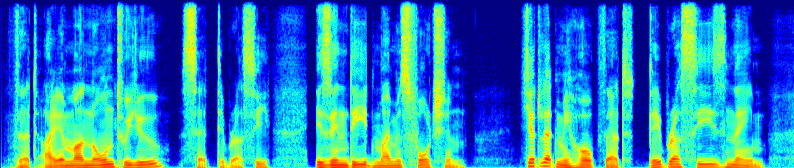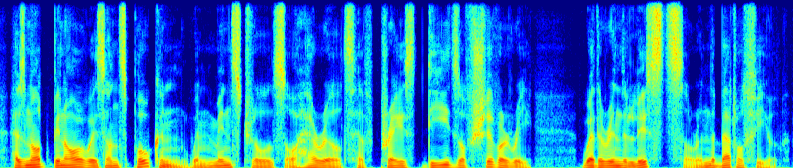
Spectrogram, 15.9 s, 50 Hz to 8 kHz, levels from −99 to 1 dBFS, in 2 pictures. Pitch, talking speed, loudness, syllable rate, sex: 95 Hz, 165 wpm, -20 LUFS, 4.6 syllables/s, male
